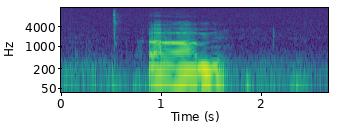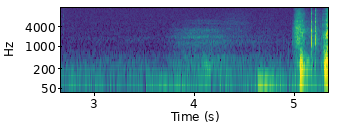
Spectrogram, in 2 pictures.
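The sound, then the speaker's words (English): A single loud, voiced sneeze bursts out near the start, followed by quiet breathing and soft rustling, then a brief sharp noisy burst at the very end. “God bless you.”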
